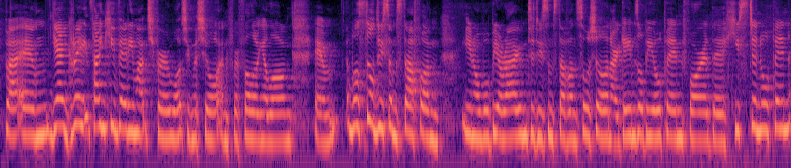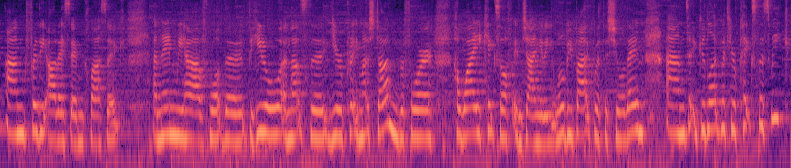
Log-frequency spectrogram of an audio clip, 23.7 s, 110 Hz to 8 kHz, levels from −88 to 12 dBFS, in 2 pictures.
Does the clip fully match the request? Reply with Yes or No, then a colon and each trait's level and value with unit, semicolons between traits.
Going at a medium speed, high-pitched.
No: fast, 215 wpm; very high, 250 Hz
